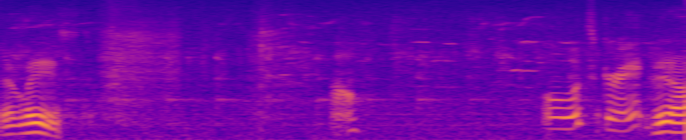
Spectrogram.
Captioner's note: laughing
